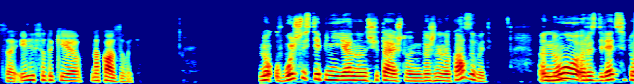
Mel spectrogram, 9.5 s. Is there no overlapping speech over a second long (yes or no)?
yes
